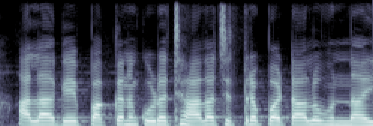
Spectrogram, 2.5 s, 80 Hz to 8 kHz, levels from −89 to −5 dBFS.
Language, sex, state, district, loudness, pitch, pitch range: Telugu, female, Telangana, Adilabad, -15 LUFS, 220 Hz, 215-225 Hz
